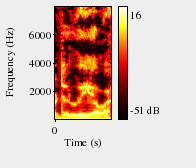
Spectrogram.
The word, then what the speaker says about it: de Lisle: And a man named Jean-Claude Rouget de Lisle, or de Lille, I suppose it would be pronounced in French, saw these men marching under his window with their muskets and pitchforks and whatever they had.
